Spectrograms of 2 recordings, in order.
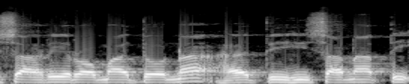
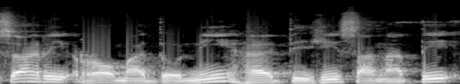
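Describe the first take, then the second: First: Ramadan ends in a, sanat ends in i. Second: Both Ramadan and sanat end in an i vowel. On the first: The speaker calls it wrong. "itu tidak boleh" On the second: The speaker calls it right. "Lafadz Ramadan ini dibaca kasroh"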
